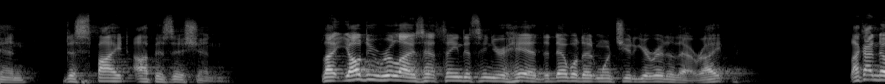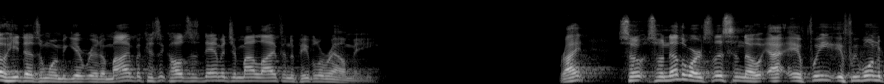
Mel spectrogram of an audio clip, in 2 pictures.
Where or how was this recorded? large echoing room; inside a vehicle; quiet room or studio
large echoing room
